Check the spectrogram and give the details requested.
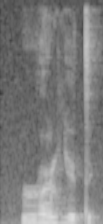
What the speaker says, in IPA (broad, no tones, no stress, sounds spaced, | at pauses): ɹ ʌ ɭ ʎ e t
